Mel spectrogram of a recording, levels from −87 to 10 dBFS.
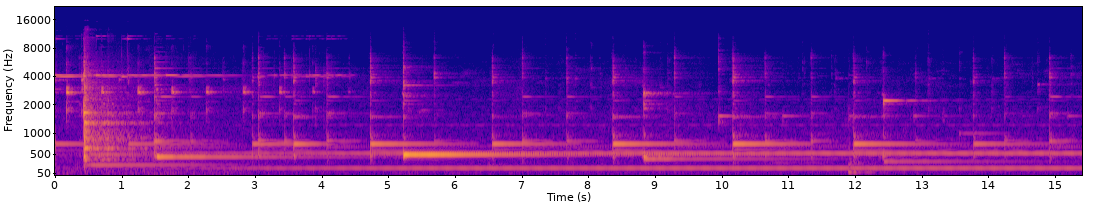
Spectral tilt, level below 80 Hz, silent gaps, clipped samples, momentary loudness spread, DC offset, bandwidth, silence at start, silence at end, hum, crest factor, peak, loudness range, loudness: -4 dB/octave; -60 dBFS; none; under 0.1%; 18 LU; under 0.1%; 11.5 kHz; 0 s; 0 s; none; 26 dB; 0 dBFS; 8 LU; -26 LUFS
